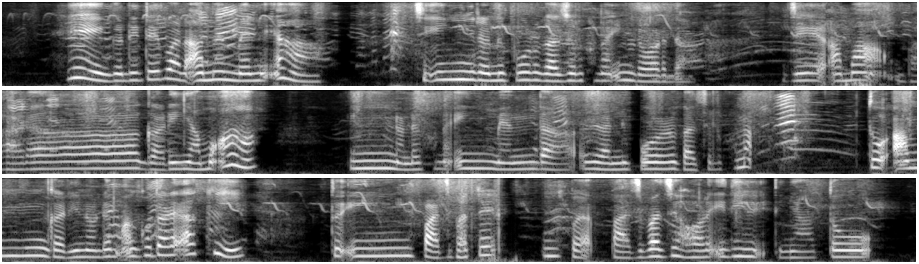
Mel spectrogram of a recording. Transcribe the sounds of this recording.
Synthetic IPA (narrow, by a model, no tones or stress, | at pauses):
hɛ̃ɡəɖiʈɛbaɾamɛmɛnɛ̰ʔa | t͡ʃiʔiɲɾənipuɾɡad͡ʒulkʰanaʔiɲd̪ɔɽɛd̪a | d͡ʒɛa̰ma̰ʔbʱaɽa | ɡaɽiɲamɔ̰ʔa | iɲnɔɖɛkʰana̰ʔiɲmɛnd̪aɾənipɔɾɡad͡ʒulkʰanaʔ | t̪ɔʔamɡaɽinɔ̃ɖɛmʔa̰ɡud̪aɽɛʔaki | t̪ɔʔiɲpat͡ʃbad͡ʒɛiɲpãt͡ʃbad͡ʒɛɦɔɽʔḭd̪iɦuc̚t̪iɲat̪ɔ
